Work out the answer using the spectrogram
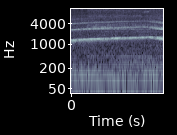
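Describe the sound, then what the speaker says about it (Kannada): An emergency siren, a steady sustained electronic tone holding level over low traffic rumble, fairly close and continuous, with no talk over it. "ಎಡ್ಡೆ ಟೈಮ್ ಆಂಬುಲೆನ್ಸ್ ಬರ್ತಂಡು"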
